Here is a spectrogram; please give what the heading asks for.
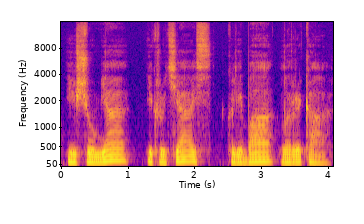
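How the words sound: It is chopped into feet with each beat marked.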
